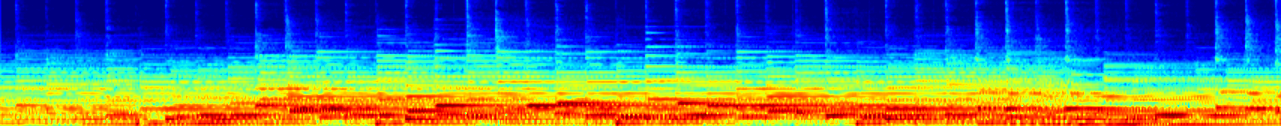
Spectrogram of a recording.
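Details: Piano and keyboard music plays throughout with steady repeated notes, and no animal voices can be heard.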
